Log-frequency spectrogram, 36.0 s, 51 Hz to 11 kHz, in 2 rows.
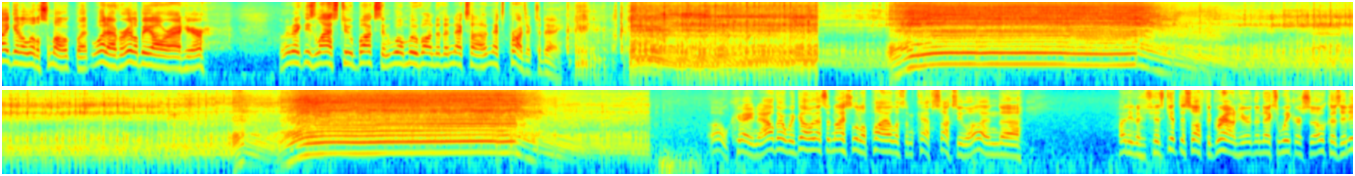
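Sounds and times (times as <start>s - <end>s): chainsaw cutting and idling: 7.5s - 26.7s.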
